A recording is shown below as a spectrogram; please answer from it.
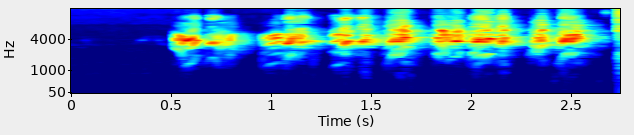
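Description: A Barn Swallow gives a fast, high, scratchy twittering chatter of about seven bursts over two seconds, ending in a sharp note.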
